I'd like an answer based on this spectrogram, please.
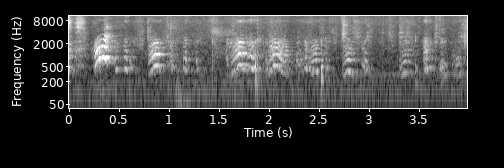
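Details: Two-day-old Vizsla puppy, one of a litter of seven, left behind as its siblings rushed to their mother and trying to find its way back; thin whimpers and squeaky whines over soft rustling and a low hum.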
